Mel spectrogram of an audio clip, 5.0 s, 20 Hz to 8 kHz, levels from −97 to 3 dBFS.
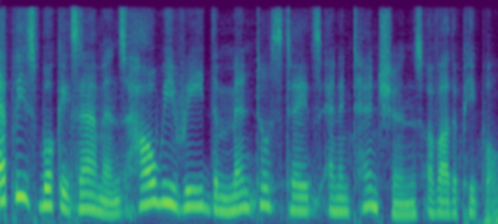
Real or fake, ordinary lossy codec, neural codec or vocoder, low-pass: fake; AAC, 48 kbps; codec, 16 kHz in and 24 kHz out, 0.9 kbps, LongCat-Audio-Codec, four codebook decoder; 7.2 kHz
